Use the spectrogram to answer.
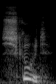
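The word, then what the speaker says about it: schuit: win us at home it's pronounced itself scoot which happened to be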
